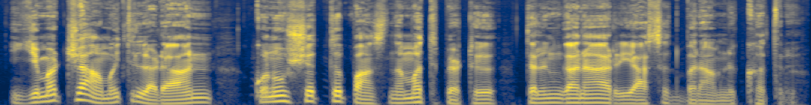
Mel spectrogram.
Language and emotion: Kashmiri, neutral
